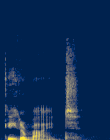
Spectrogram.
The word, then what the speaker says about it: gigabyte: 32，注意 GB 怎么读呢，它是英文单词 gigabyte 的一个缩写，那么就是 include 32 gigabyte of storage， 32G 的一个内存。 The mid-tier model，那么再往上中档的手机的内存呢 has 128GB 128G and the top tier packs 256GB of storage，内存最高的手机呢是 256G。那么内存这个词得知道 storage，其次呢 GB 读作 gigabyte， 32GB of storage， 32G 的内存。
